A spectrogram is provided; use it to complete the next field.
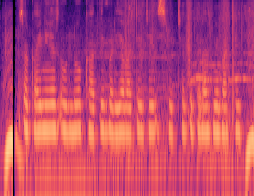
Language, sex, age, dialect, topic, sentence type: Bhojpuri, female, 18-24, Northern, banking, statement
